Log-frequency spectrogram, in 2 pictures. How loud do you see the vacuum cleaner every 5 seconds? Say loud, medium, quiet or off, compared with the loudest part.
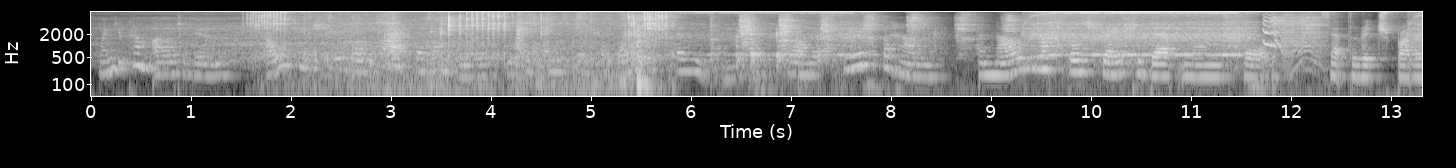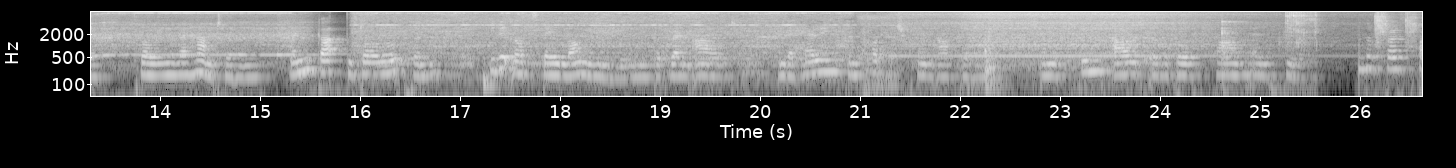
quiet, medium, loud, loud, loud, quiet.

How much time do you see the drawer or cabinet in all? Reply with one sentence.
You can hear the drawer or cabinet for 4 seconds altogether.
